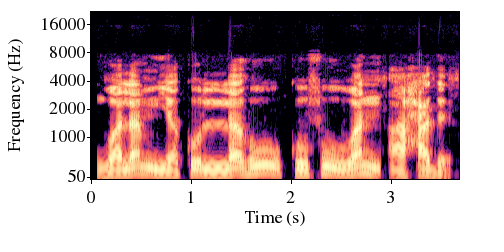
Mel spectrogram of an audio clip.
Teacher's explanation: اور ون میں جو تنوین ہے تو یہاں پر غنہ نہیں ہوگا کیونکہ اس کے بعد حروف حلقی میں سے احد کا حمزہ موجود ہے، اور قاعدہ ہے کہ نون ساکن یا تنوین کے بعد اگر حروف حلقی میں سے کوئی حرف آئے گا تو وہاں پر غنہ نہیں کیا جائے گا، اور جب غنہ نہیں کیا جائے گا تو اس کا مطلب ناک میں آواز نہیں جائے گی اور اس کو پورا پڑھا جائے گا، یعنی پورا پڑھ کر کے گزر جایا جائے گا۔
